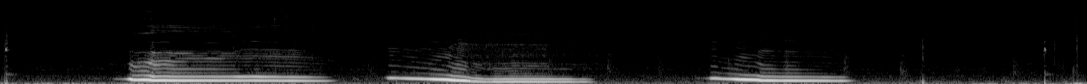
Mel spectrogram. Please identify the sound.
This is a sound of a person trying to replicate a whale. This was recorded in a room with concrete walls. This was recorded in a tascam dr-40. This was edited on Reaper media.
